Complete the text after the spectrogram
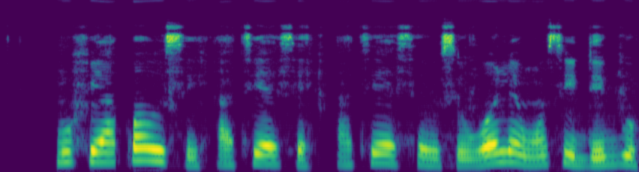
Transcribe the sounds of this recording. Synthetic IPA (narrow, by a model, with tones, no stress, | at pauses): mo˧fi˧a˧k͡pa˦o˦˨si˨a˨tʰi˧ɛ˧sɛ˨a˨ti˧ɛ˧sɛ˨o˨si˨wɔ˨˦lɛ˦˨w̃ɔ̃˧˦si˦˨de˨˦ɡ͡bo˦˨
